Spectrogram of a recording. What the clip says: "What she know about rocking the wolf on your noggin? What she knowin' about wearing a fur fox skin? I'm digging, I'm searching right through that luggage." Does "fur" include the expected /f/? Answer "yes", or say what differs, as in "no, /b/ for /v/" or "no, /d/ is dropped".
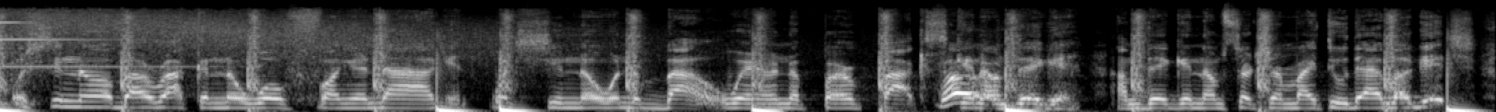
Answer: no, /p/ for /f/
